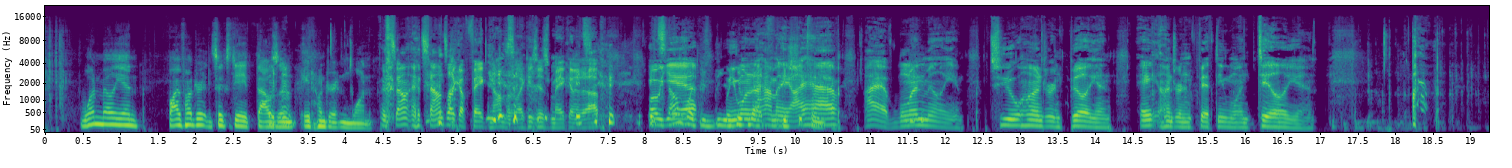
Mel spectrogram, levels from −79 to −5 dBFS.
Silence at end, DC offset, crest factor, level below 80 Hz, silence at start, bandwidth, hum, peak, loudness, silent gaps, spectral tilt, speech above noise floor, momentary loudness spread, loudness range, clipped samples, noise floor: 0.65 s; under 0.1%; 18 dB; -56 dBFS; 0 s; 17 kHz; none; -2 dBFS; -18 LUFS; none; -3.5 dB/octave; 26 dB; 16 LU; 4 LU; under 0.1%; -46 dBFS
